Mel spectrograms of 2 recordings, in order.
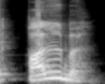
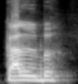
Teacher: قاف کو ہم موٹا پڑھتے ہیں قاف, کاف کو باریک پڑھتے ہیں کاف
